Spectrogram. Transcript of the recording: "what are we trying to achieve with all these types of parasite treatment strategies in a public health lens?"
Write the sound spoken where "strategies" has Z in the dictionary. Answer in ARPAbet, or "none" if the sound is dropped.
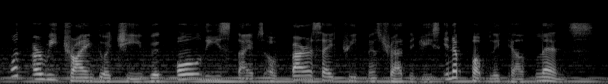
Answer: S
